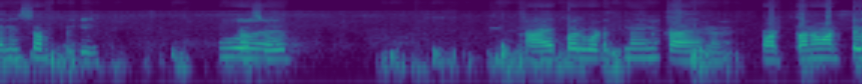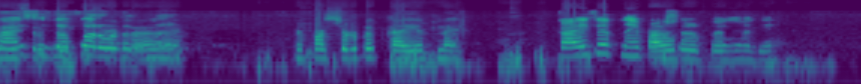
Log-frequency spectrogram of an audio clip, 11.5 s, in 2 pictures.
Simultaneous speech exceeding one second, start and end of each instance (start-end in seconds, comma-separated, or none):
5.7-6.9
